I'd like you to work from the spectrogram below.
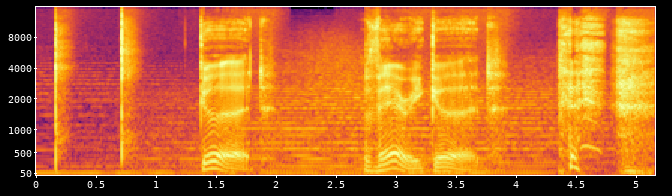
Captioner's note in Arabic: تصفيق تصفيق تصفيق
